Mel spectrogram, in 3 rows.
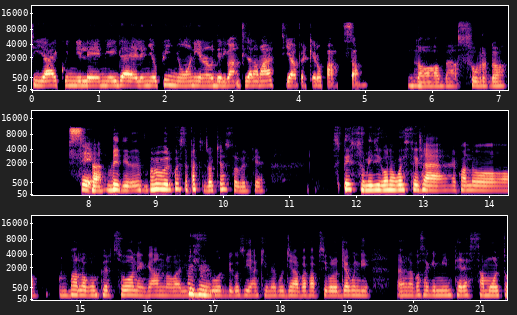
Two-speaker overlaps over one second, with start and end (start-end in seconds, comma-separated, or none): none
